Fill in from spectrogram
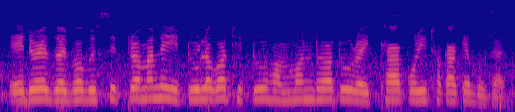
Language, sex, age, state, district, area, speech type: Assamese, female, 45-60, Assam, Tinsukia, urban, spontaneous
